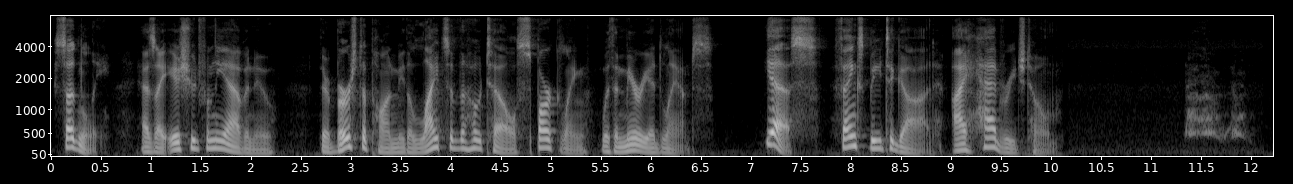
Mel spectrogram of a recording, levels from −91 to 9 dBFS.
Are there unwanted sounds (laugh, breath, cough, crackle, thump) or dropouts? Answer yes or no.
yes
